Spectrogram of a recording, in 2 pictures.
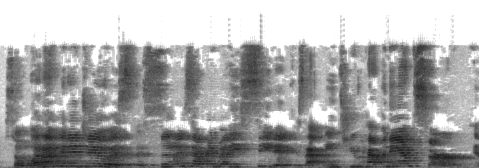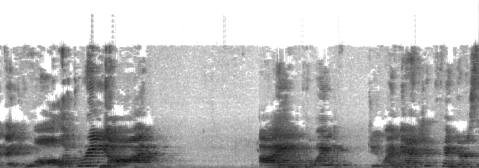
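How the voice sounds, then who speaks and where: A high-pitched, bright, forceful female voice belongs to an elementary school teacher patiently instructing her class and questioning her pupils. A far-off room mic captures her in an echoey classroom, with slight background noise.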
